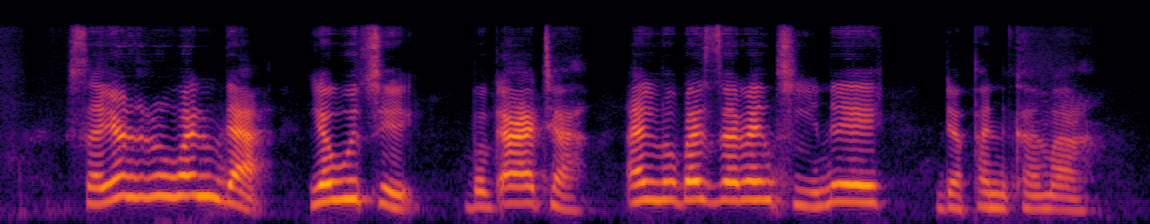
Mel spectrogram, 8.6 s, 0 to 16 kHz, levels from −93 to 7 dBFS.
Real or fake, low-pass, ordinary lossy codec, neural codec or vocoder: fake; 10.8 kHz; none; codec, 24 kHz, 1 kbps, SNAC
